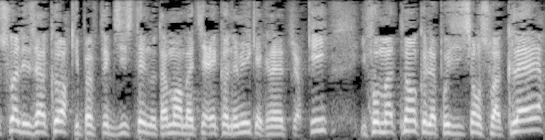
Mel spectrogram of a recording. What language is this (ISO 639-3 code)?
fra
